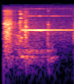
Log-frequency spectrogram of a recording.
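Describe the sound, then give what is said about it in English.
A cash register ding announces an online sale: one bright, metallic chime that strikes sharply and then rings out with a steady, high tone for under a second. “Hey, I know that sound. In fact, I love that sound. It's the sound of another sale on Shopify”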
